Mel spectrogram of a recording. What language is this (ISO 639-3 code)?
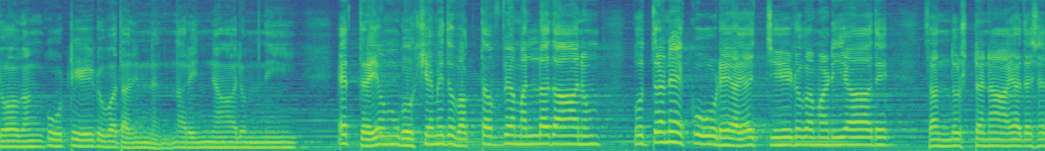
mal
